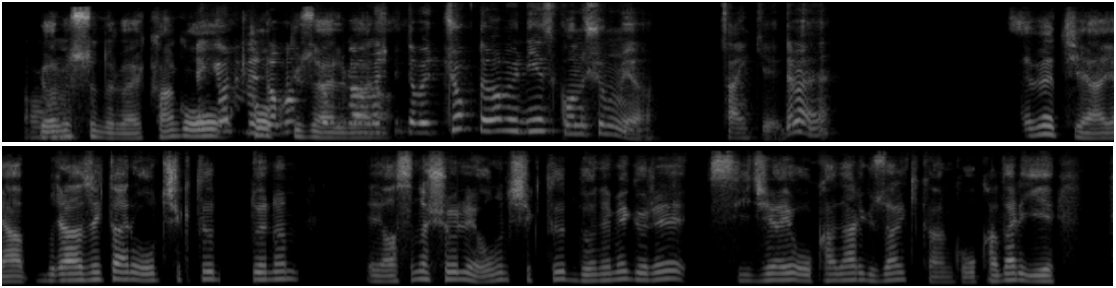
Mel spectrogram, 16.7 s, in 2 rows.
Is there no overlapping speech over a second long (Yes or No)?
No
